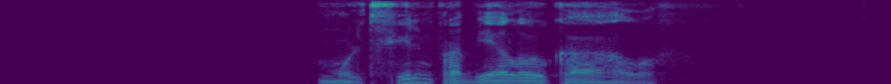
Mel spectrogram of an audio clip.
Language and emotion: Russian, sad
